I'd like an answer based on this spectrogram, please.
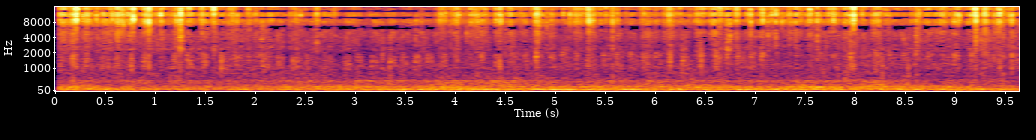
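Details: Several guinea pigs eating carrots: steady crunchy chewing and nibbling clicks throughout, low rustling underneath.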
